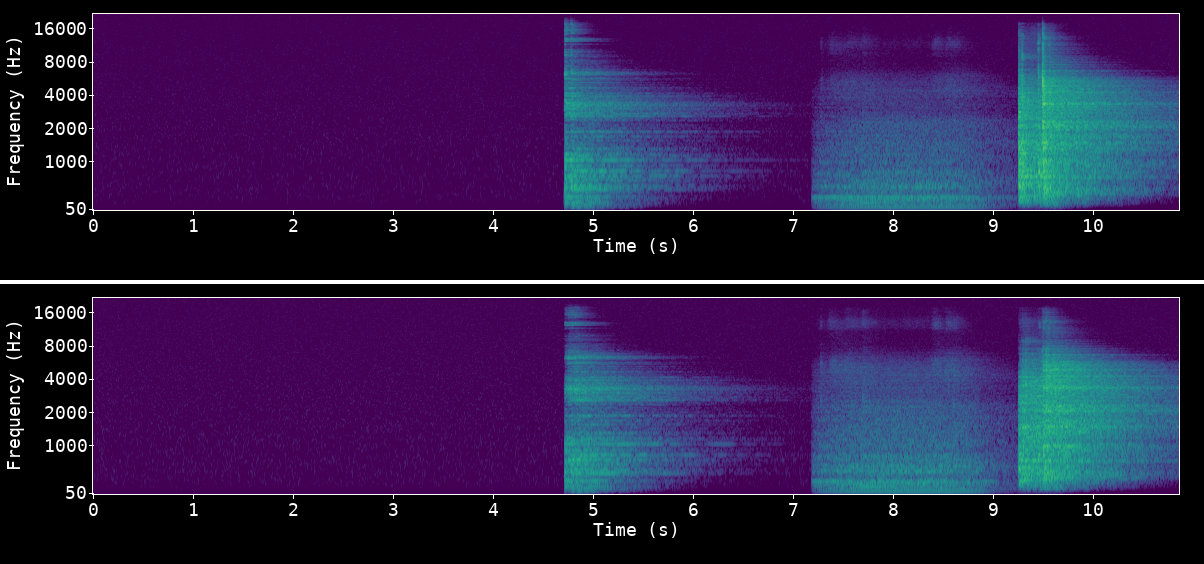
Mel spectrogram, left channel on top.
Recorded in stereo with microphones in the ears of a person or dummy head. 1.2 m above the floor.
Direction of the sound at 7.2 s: 25° right (ahead or behind).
